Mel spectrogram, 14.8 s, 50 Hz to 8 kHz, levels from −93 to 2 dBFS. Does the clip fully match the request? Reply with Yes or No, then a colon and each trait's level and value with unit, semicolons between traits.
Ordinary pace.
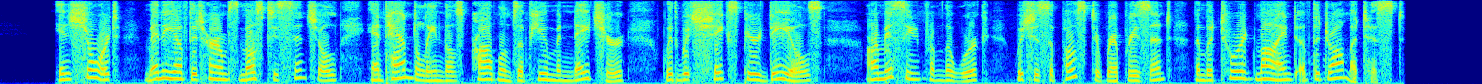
Yes: average, 150 wpm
